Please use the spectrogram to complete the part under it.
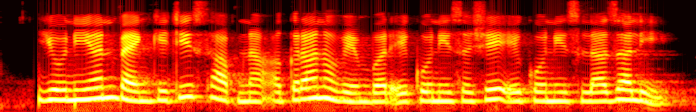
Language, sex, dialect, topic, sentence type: Marathi, female, Northern Konkan, banking, statement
